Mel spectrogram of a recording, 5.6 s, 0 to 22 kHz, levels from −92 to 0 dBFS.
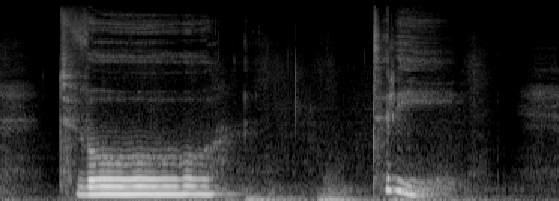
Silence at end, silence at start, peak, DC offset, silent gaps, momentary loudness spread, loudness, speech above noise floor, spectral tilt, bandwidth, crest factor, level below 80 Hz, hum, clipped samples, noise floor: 1.25 s; 0.6 s; -8 dBFS; under 0.1%; none; 24 LU; -20 LUFS; 42 dB; -10 dB/octave; 8.4 kHz; 16 dB; -44 dBFS; none; under 0.1%; -60 dBFS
